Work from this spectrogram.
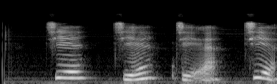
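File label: "Jie", Chinese syllable; Уроки фонетического блока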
